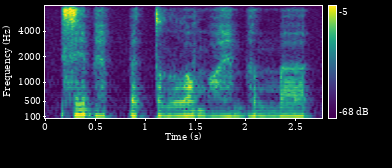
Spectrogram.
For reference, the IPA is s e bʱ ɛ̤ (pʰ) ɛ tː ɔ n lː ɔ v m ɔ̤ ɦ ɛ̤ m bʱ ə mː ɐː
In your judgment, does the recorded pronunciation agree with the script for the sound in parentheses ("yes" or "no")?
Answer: no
